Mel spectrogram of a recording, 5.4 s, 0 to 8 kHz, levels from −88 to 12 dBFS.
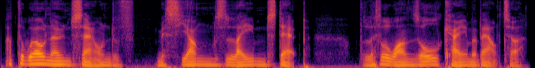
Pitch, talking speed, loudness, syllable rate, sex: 95 Hz, 180 wpm, -19 LUFS, 4.2 syllables/s, male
